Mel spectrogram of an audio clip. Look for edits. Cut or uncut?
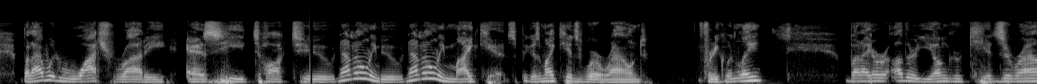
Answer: cut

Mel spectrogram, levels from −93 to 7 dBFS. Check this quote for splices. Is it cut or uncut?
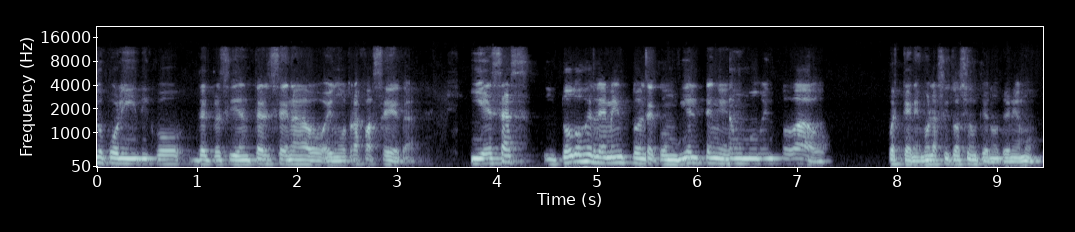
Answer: cut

